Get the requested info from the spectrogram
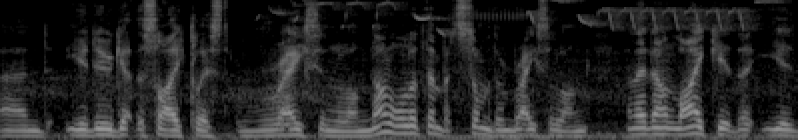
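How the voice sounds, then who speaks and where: A man talks at a moderate pace in a normal speaking voice. His pitch is medium, with ordinary pitch variation. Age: 60s. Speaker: vlogger. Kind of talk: casual vlog monologue. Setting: outdoors.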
